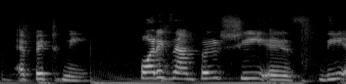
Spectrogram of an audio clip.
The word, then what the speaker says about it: epitome: Word 25, epitome. Not epitome, epitome.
